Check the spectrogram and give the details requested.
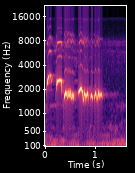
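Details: Short, piercing phrase from a fighter white-rumped shama: a high whistle dropping into a sustained note, then a quick string of evenly repeated clear whistles that stops abruptly.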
